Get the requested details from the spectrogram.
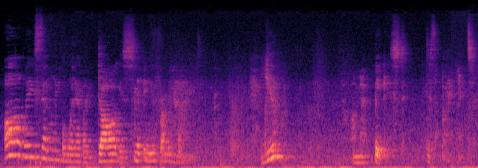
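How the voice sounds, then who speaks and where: A woman playing a domineering church mother, echoing loudly. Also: mid-range voice, recorded from a distance. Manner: scolding, domineering, shouting. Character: controlling overbearing church first-lady mother. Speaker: pastor's wife and mother. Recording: very echoey room, faint hiss.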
